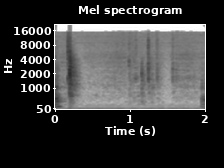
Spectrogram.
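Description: A few faint small clicks from multimeter test leads and probes being handled and repositioned, over a faint steady low hum.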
